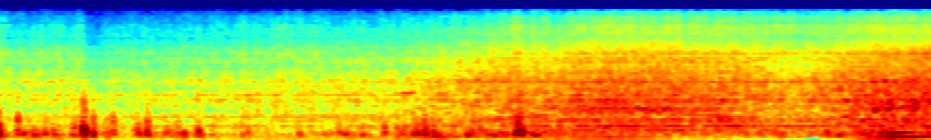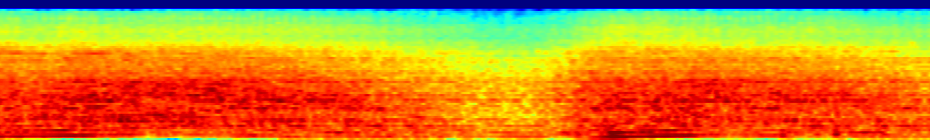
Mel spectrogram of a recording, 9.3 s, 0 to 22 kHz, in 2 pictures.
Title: Mk3 vr6 mystery rattle/noise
